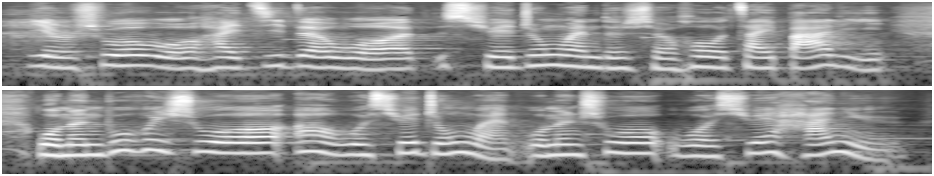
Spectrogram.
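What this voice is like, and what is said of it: Taiwanese-style Mandarin accent. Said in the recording (Chinese): “他的中文是台湾式的 ... 听起来是那种台湾的感觉”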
